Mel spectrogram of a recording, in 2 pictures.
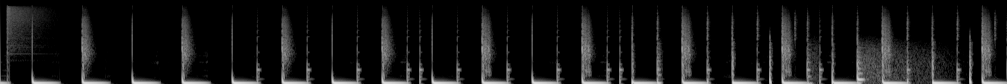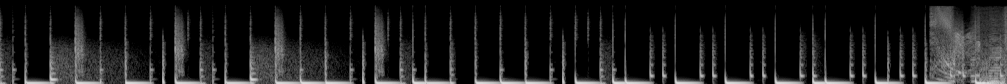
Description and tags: Easy Electronic Beat 1
A simple beat.
Beat, Easy, Low-Key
